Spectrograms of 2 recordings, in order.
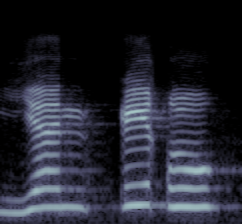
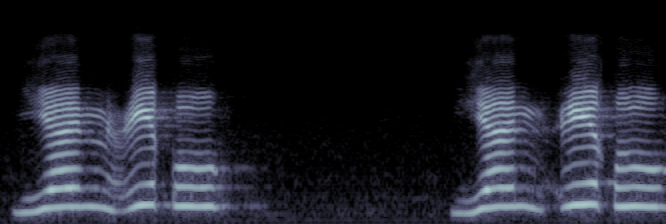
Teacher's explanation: नून साकिन के बाद हुरूफ़े हल्की में से ऐन आया, जैसे यनइक़ु, तो यहाँ इजहार करेंगे, गुन्ना नहीं करेंगे।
